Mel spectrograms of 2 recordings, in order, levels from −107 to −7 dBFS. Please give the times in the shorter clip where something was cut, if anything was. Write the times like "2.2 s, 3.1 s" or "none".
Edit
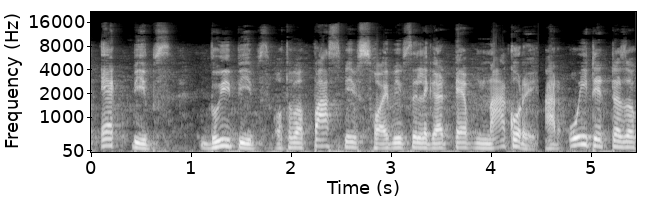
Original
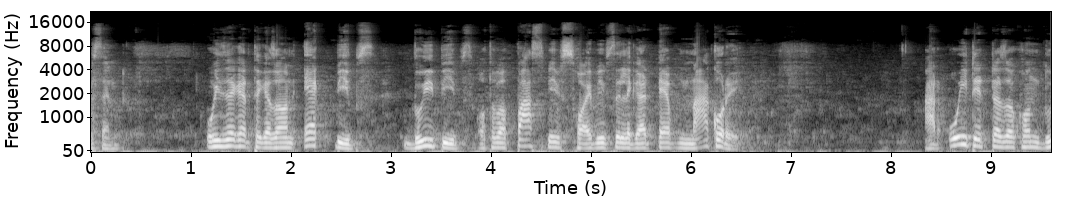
4.6 s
